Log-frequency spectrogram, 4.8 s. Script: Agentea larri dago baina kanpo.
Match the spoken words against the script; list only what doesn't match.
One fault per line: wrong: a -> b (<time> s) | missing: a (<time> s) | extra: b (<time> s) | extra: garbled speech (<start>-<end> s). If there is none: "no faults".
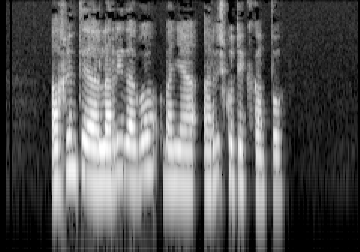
extra: arriskutik (2.8 s)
